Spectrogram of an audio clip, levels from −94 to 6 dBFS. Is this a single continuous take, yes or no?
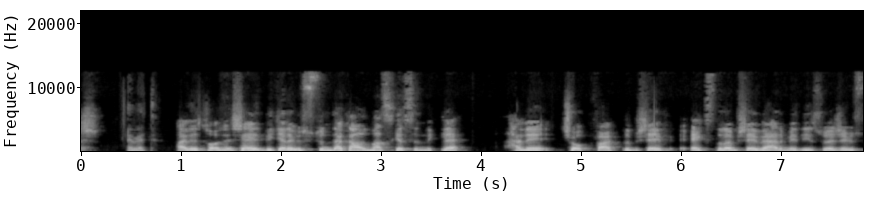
no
